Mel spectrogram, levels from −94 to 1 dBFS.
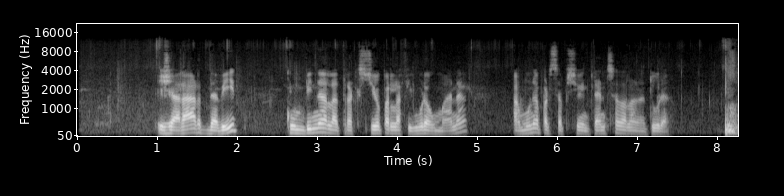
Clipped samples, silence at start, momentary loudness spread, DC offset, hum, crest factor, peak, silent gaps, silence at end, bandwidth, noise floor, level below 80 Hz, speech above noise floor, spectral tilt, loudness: under 0.1%; 1 s; 12 LU; under 0.1%; none; 20 dB; 0 dBFS; none; 0 s; 12.5 kHz; -58 dBFS; -68 dBFS; 39 dB; -6 dB/octave; -20 LUFS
